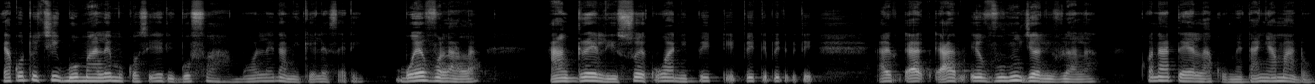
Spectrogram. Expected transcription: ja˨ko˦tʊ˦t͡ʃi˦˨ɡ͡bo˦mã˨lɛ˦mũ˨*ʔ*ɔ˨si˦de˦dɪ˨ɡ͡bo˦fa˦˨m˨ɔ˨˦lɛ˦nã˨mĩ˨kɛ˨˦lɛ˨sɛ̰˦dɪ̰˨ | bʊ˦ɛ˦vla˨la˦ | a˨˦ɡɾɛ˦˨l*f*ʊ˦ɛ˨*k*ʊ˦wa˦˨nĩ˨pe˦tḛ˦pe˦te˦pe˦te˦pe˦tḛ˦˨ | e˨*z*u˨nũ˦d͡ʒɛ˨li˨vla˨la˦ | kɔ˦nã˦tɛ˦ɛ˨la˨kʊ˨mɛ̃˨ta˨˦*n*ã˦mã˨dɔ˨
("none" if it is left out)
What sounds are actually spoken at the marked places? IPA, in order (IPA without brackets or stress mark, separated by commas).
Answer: k, s, k, v, ɲ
